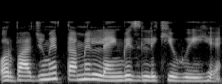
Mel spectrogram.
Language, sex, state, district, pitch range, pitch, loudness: Hindi, female, Bihar, Sitamarhi, 185-210 Hz, 190 Hz, -16 LUFS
